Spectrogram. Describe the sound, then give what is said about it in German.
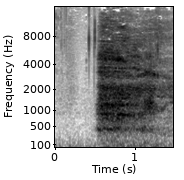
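A single heavy, breathy exhale swells up after a brief quiet moment and stays strong, an airy rush of breath with no talking. “Atmen, schweres Atmen.”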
